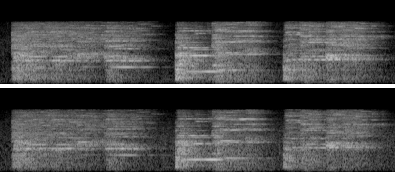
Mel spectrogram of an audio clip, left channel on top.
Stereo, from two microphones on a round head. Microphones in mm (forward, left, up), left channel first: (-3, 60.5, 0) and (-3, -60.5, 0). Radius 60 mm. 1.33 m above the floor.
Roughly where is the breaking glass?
Left.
